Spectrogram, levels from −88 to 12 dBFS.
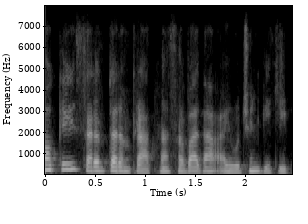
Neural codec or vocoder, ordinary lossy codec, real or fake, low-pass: codec, 24 kHz, 3 kbps, HILCodec; Opus, 16 kbps; fake; 7.2 kHz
